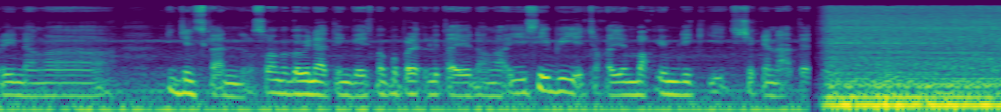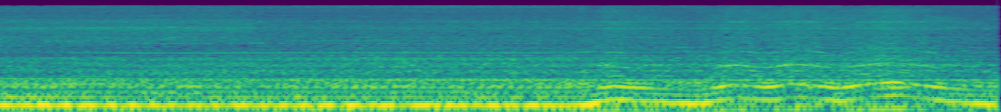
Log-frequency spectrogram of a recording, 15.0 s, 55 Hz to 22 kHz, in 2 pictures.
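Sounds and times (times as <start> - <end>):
car engine idling: 6.2 - 15.0
wavering whine: 6.2 - 15.0.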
